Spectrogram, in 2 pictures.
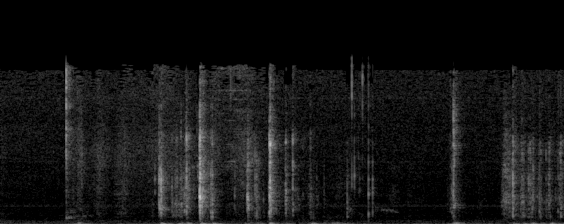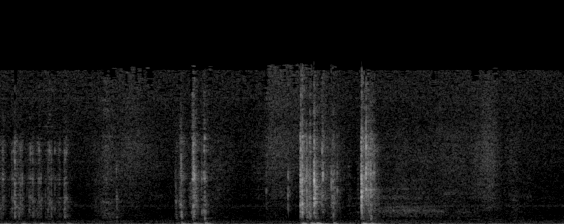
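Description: Typing on a computer keyboard: irregular keystrokes in short runs with pauses between.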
